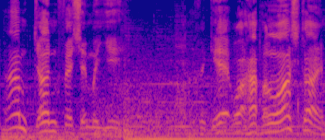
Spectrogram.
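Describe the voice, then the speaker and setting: Over loud background noise, a man does a gruff, put-on character voice at a high pitch and a moderate pace. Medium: video game. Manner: gruff, crude.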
